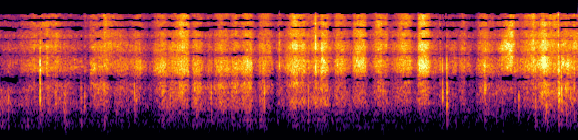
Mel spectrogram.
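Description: Soft rustling and light crinkling of paper as a loose sheet is folded down and tucked back into a junk journal page, with scattered faint ticks.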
